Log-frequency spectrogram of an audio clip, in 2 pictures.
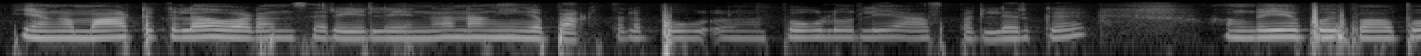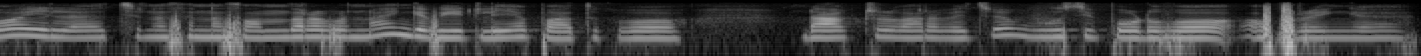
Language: Tamil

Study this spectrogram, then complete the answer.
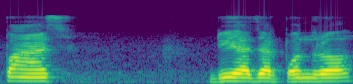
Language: Nepali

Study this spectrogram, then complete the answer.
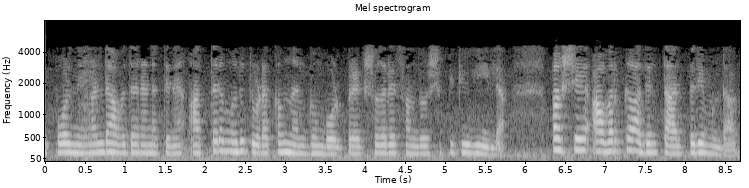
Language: Malayalam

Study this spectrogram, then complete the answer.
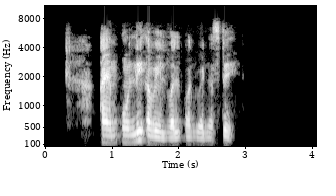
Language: English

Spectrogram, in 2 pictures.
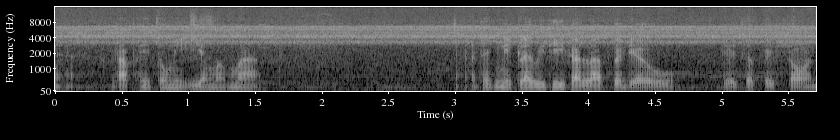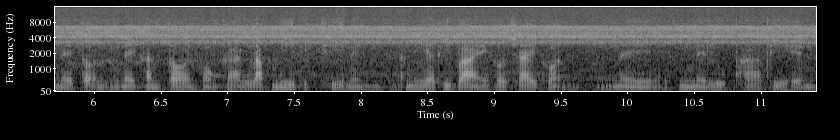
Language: Thai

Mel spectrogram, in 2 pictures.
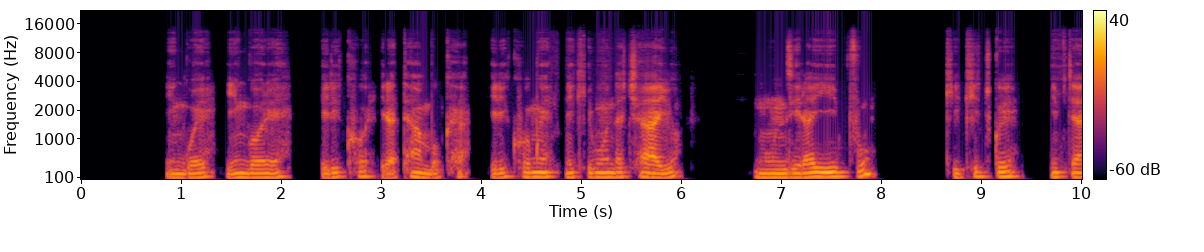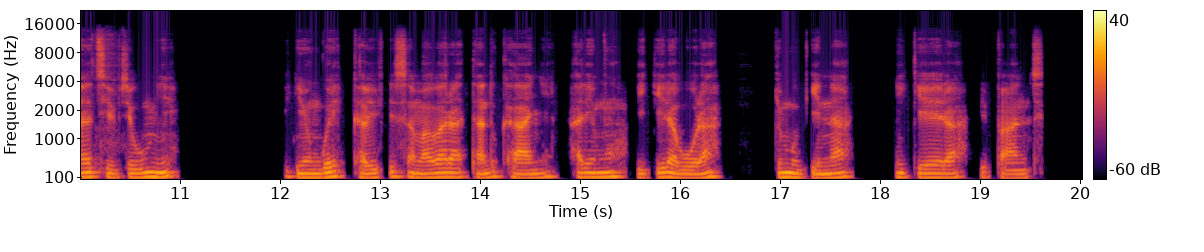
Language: Rundi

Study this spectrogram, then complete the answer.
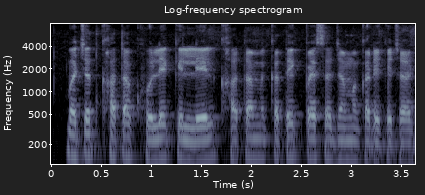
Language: Maithili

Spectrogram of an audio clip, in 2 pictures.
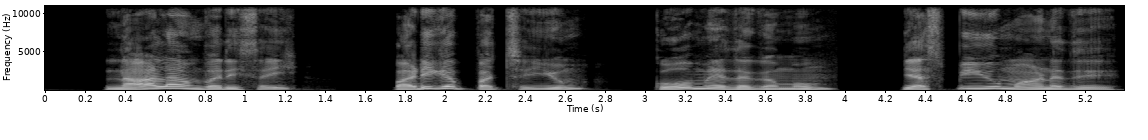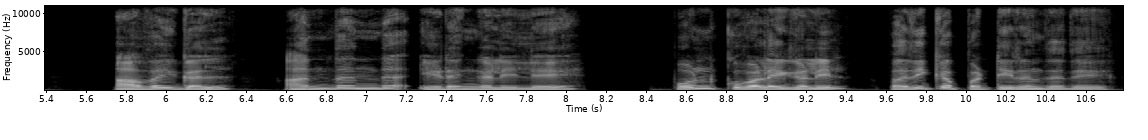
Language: Tamil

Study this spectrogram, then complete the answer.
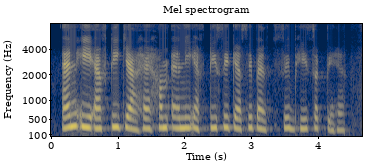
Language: Hindi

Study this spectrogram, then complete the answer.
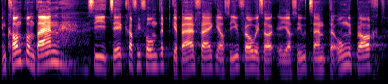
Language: Swiss German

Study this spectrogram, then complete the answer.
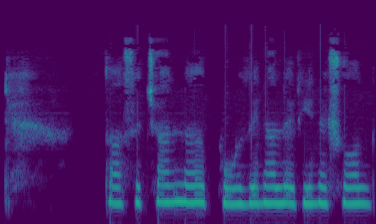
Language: Pashto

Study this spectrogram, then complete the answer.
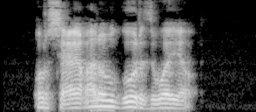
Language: Kabyle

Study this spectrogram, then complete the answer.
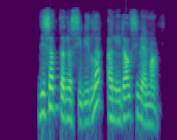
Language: Catalan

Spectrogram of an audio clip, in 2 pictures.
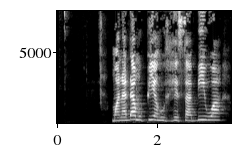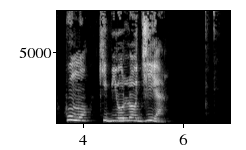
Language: Swahili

